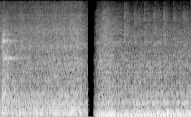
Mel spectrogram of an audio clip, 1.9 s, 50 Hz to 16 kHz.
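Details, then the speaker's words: 1976 Chevy or 1964 Chrysler after plugging taped-over vacuum ports (suspected vacuum leak): fairly even low idle with one brief dropout, then steadies; no hunting or hiss, running better. "So, I actually put some plugs on it, and I think we had a vacuum leak. So, it's it's running"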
